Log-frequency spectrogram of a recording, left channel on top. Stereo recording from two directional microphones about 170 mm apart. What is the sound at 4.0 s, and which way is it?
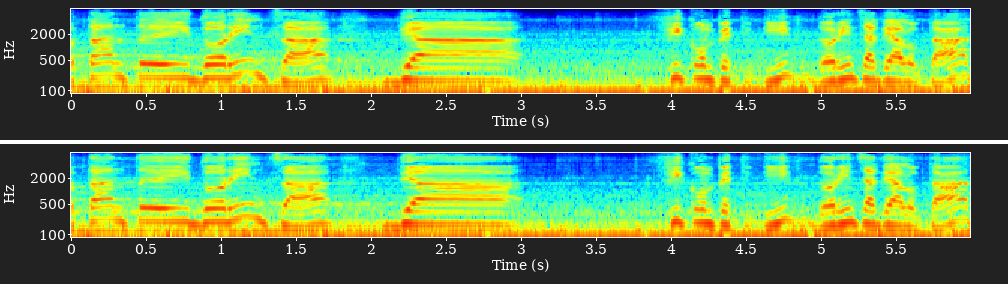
Speech, 20° right (ahead or behind).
